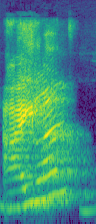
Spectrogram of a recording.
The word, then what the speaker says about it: island: hay una importante diferencia entre pronunciar isla como Iceland o Island. Iceland es el país de Islandia. Oh, yeah. Y Island es isla. Digo, Island.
